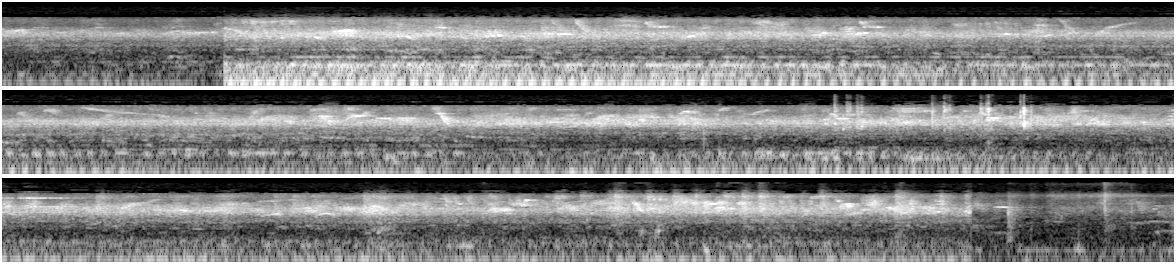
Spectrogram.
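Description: Many small birds chirping continuously over a low steady hum; both start abruptly about two seconds in and cut off shortly before the end.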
